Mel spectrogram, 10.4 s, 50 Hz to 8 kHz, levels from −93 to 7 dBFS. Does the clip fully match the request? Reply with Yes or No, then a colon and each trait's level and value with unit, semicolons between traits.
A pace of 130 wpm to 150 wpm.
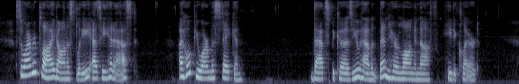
Yes: slow, 135 wpm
